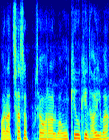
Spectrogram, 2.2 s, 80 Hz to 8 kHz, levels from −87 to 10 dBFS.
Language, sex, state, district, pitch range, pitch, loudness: Bhojpuri, male, Bihar, Muzaffarpur, 155-195 Hz, 170 Hz, -18 LUFS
